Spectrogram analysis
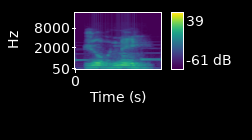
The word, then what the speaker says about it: journée: Look to the example in French, journée. We pronounce it as in B, journée, B, journée.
